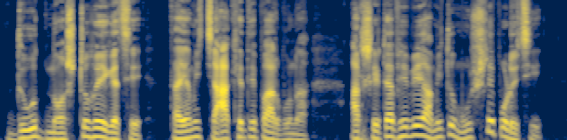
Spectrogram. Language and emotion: Bengali, sad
